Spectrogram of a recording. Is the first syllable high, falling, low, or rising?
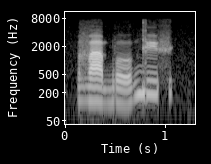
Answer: low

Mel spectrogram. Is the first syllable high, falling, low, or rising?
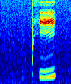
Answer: rising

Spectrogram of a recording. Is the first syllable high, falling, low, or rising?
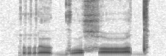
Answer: low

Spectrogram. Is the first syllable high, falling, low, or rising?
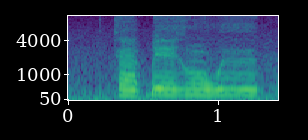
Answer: low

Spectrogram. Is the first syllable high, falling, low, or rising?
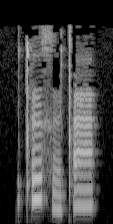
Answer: high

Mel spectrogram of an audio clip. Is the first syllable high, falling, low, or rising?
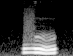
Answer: low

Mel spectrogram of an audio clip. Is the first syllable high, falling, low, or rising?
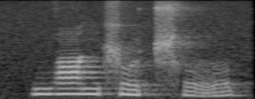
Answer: high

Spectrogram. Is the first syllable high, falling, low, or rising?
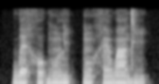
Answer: low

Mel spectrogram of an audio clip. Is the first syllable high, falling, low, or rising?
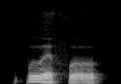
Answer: falling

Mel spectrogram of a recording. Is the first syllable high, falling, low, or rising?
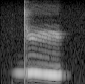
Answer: falling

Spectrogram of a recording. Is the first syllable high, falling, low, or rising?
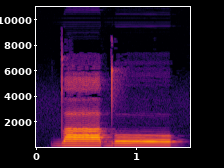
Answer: low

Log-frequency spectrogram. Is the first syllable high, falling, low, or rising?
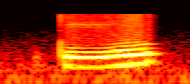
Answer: rising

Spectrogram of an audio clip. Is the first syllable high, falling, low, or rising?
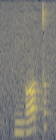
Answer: rising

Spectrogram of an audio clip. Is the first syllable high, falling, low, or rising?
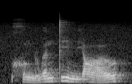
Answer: low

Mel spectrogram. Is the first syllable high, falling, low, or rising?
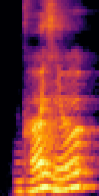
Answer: rising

